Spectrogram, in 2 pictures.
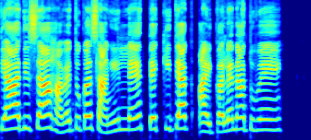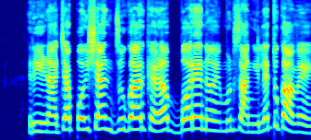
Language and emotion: Goan Konkani, angry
